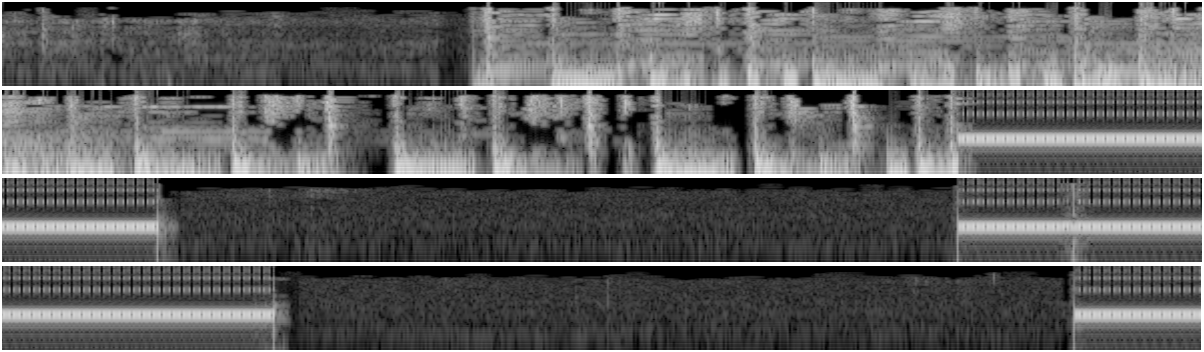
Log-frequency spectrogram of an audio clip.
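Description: Hold music on a phone line gives way to a ringback tone while a call is transferred to a purchasing department, with two long, steady, buzzing rings separated by silence.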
